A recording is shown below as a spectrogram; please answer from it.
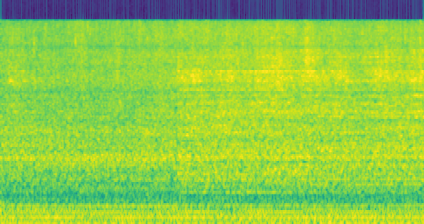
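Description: A trawler's inboard engine and drivetrain running steadily underway at low cruising speed, a smooth low drone with a steady hiss over it; the freshly rebuilt Paragon marine transmission is running smoothly.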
